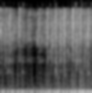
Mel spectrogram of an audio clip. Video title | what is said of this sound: I WANNA TALK ABOUT MY LA TRIP - Honest Thoughts on Calli Concert & More | when you shake it so that's how you know the spent one and not spent one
